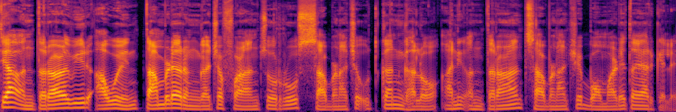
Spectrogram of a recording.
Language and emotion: Goan Konkani, neutral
